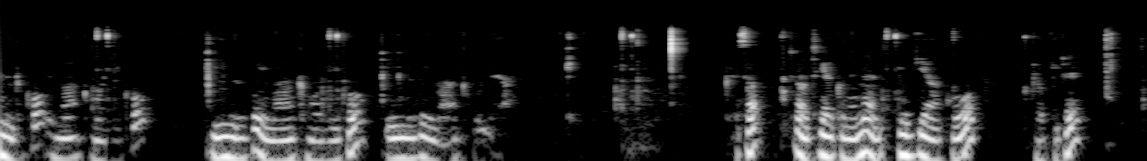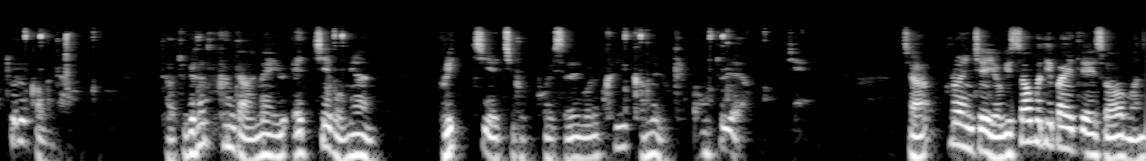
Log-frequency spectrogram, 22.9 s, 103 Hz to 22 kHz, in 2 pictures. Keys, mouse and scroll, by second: 0.9 click, 2.0 e, 3.2 click, 6.1 click, 7.4 middle click, 9.4 middle click, 11.7 shift+click, 12.3-13.4 middle drag, 14.8-17.8 drag, 19.1-22.9 middle drag.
